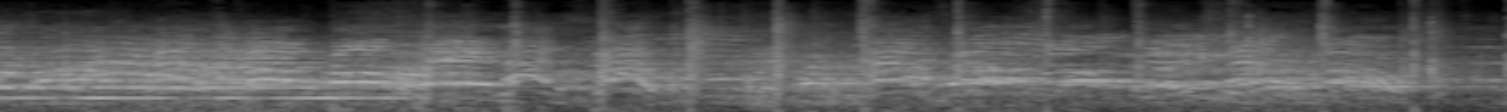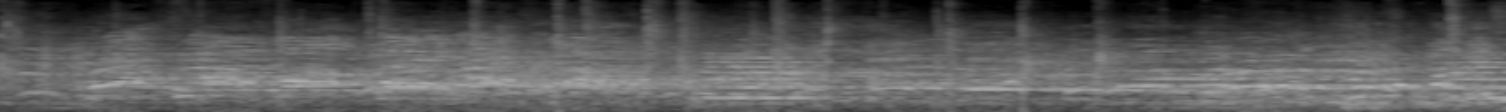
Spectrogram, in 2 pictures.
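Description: Young men call out and talk loudly in an echoing rink.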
